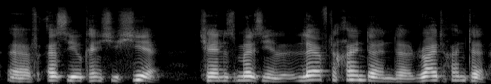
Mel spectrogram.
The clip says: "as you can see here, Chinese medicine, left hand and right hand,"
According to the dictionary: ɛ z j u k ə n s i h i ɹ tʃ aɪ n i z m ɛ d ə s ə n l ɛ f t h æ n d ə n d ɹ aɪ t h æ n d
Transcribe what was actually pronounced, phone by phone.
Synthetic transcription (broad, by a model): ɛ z j u k ə n ʃ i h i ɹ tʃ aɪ n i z m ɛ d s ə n l ɛ f t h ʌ n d ə n d ɹ aɪ t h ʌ n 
